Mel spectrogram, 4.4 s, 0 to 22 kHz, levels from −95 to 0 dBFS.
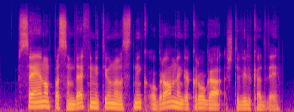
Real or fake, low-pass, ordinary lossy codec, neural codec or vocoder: fake; 19.8 kHz; none; autoencoder, 48 kHz, 128 numbers a frame, DAC-VAE, trained on Japanese speech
